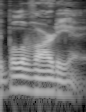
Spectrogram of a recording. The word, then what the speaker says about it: boulevardier: the name of it the way you spell it it's just hold M just a little closer it's just the word Boulevard and you just put an ier at the end it's French whoa um so everybody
